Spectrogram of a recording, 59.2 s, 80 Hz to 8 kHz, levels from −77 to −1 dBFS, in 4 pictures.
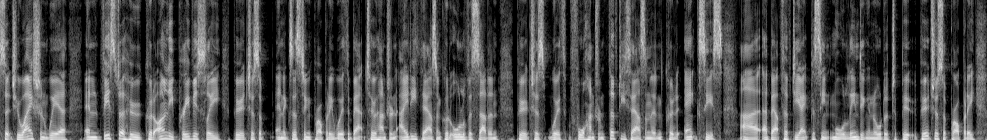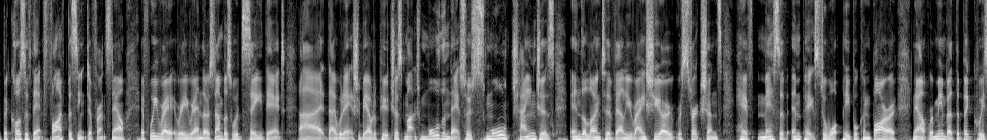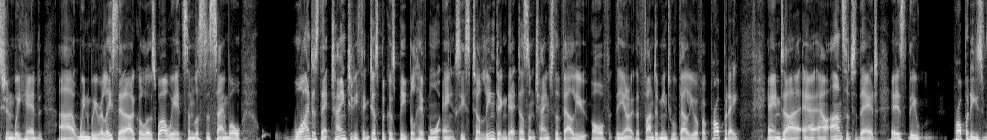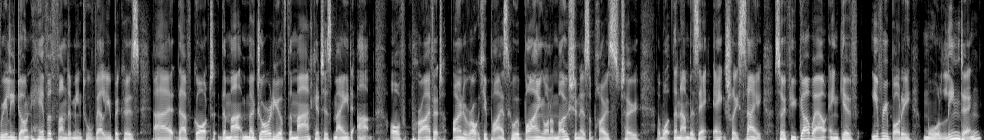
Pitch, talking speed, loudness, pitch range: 120 Hz, 190 wpm, -13 LUFS, 110-135 Hz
